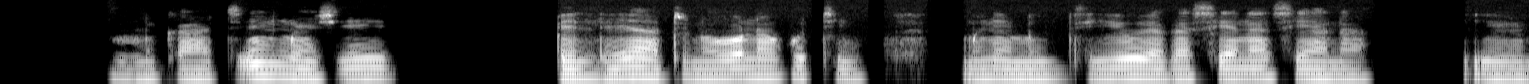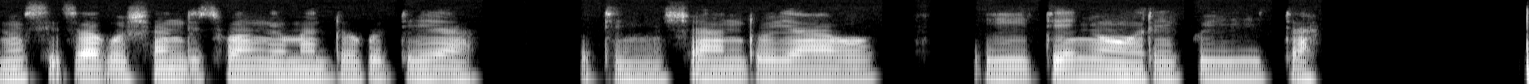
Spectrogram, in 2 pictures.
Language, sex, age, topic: Ndau, female, 18-24, health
